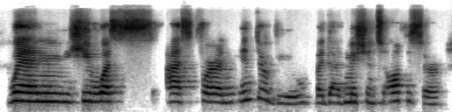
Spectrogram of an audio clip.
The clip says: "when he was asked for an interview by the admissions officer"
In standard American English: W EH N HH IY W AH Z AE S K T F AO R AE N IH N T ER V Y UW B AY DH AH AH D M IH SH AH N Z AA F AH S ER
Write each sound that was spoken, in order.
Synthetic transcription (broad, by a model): W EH N HH IY W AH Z AE S K T F AO R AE N IH N T ER V Y UW B AY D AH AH D M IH SH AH N S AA F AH S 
